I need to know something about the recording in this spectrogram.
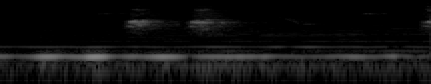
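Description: Faint monochord drone holding one low note with a soft overtone above it, with two brief high chirps under a second in.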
